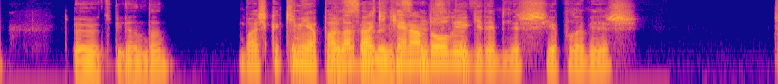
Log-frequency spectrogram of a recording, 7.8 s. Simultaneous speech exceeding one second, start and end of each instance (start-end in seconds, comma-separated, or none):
2.9-4.7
